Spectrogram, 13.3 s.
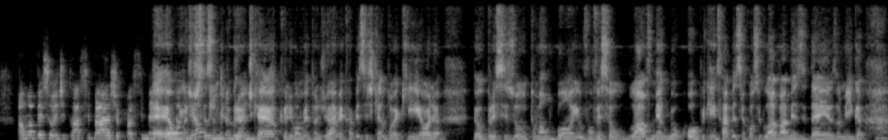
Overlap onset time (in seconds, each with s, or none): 2.3 s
